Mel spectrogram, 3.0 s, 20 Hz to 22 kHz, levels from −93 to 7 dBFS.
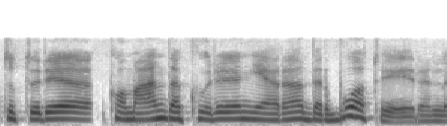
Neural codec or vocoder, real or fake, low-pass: codec, 16 kHz, 2 kbps, X-Codec, HuBERT features, trained on general audio; fake; 7.2 kHz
